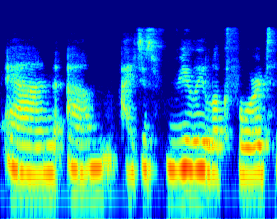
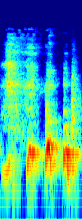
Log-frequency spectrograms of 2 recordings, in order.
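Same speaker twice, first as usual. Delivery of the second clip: short breathy burst of laughter; quick amused laugh; 8 semitones higher, 8 dB louder than usual. Real, not acted. Amused at old class photos.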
